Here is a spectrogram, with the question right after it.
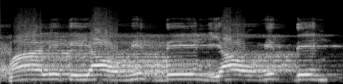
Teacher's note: Jangan yaumiddin ya. Bukan o tapi u. Bukan e tapi i.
